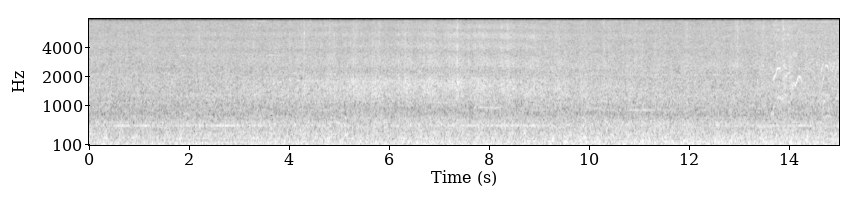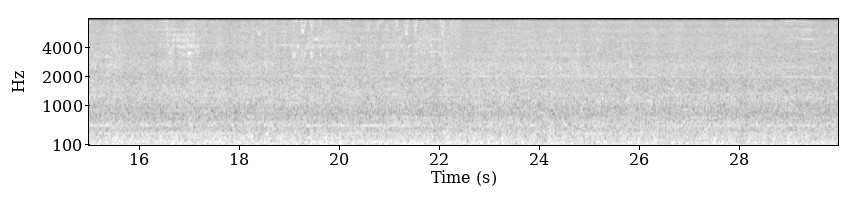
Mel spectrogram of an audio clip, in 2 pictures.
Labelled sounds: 13.5	15.0	killer whale, southern resident, 0.83 to 6.8 kHz

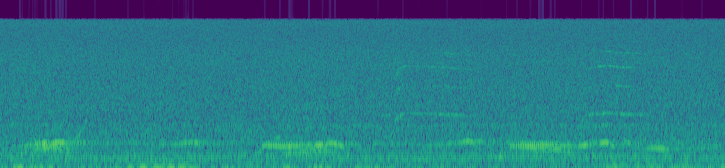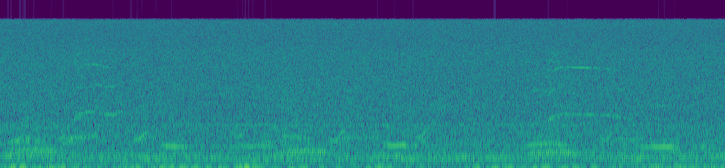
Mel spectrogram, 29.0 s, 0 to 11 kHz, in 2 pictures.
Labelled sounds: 11.9	12.7	humpback whale, 0.96 to 3.3 kHz
16.0	16.9	humpback whale, 0.83 to 3.3 kHz
25.4	26.3	humpback whale, 0.80 to 3.2 kHz

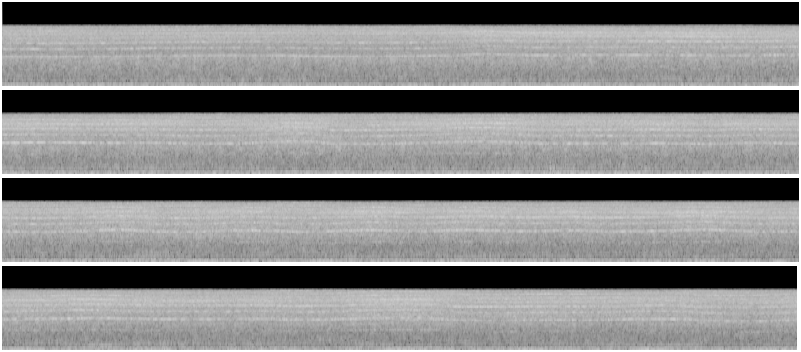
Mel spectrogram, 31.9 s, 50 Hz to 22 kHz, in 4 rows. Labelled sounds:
3.8	4.3	vessel noise, 1.8 to 3.8 kHz
4.6	5.1	vessel noise, 2.0 to 4.1 kHz
7.5	8.8	vessel noise, 1.3 to 6.1 kHz
9.3	10.1	vessel noise, 1.9 to 4.8 kHz
11.2	12.1	vessel noise, 1.9 to 4.8 kHz
16.8	17.3	vessel noise, 2.0 to 5.0 kHz

